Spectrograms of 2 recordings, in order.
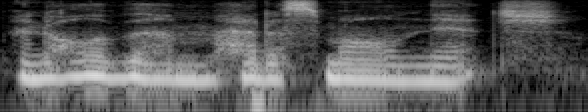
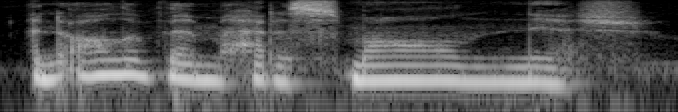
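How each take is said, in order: First: "niche" said NITCH, with a tch ending. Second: "niche" said NISH, short i and sh ending. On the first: Narrator rereading the story line her way, "niche" as NITCH. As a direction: read "niche" to rhyme with pitch. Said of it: "That's how I'm gonna say it". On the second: Narrator reading a story line, "niche" said as NISH. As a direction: read "niche" to rhyme with dish. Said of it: "split the difference and said what no one says". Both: A narrator's reading.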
